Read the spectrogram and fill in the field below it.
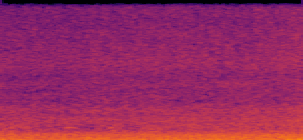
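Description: Strong surf rolling onto White Beach in Boracay during the habagat monsoon season, a steady broadband roar of waves mixed with wind buffeting the microphone, continuous and fairly loud with no distinct break.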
